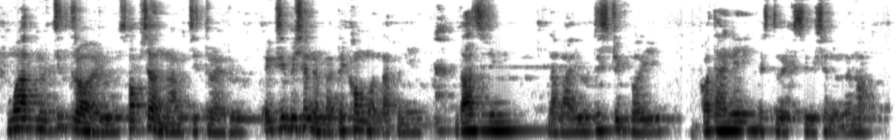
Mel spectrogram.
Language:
Nepali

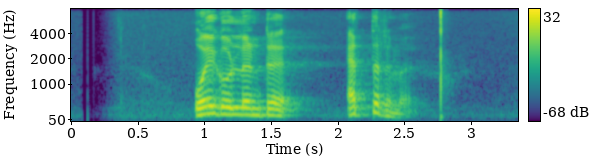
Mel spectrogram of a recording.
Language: Sinhala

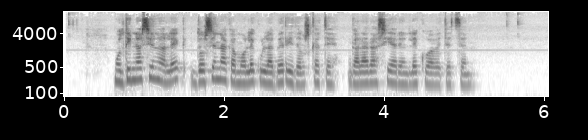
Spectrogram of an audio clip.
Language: Basque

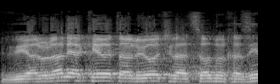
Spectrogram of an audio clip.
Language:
Hebrew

